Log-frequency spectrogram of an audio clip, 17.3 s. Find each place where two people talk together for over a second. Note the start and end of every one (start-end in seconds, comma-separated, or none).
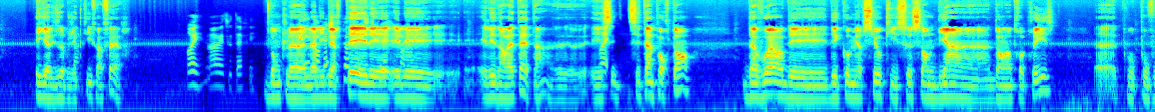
4.4-6.3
